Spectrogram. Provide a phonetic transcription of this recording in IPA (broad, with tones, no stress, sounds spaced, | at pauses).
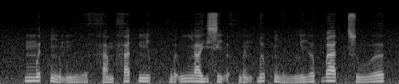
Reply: m ə˦˥ t̚ ŋ ə̰˧˨ m n ṳ˨˩ ə̯ h a˨˦ m h a˦˥ t̚ ɲ ə˦˥ p̚ h w ə̰˧˥ w ŋ a˧ j s ḭ˧˨ ə̯ h w ə̰˧˨ n ɓ ə˦˥ p̚ ŋ ə̤˨˩ n l i˨˦ ə̯ ɓ a˦˥ t̚ s u˨˦ ə̯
